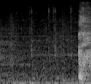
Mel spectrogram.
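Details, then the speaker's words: A single abrupt dry cough burst from a speaker with a strained, hoarse voice, cut off at the end; cough. "I'm trying. I'm dead. I was trying to cough there. Okay, my voice is just like kicked the dust."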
